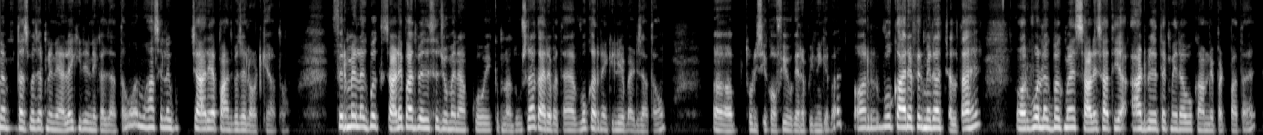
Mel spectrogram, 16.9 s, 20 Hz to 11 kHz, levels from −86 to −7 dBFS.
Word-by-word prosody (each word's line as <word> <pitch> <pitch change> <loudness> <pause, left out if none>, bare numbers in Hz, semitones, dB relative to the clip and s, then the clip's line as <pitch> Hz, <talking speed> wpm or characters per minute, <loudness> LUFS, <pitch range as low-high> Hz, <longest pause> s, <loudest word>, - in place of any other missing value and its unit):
मैं 220 - +1 0.2
10 195 -2 +2
बजे 195 0 -2
अपने 190 -1 -5
न्यायालय 170 +2 -2
के 195 - -8
लिए 185 -2 -6
निकल 155 -3 -7
जाता 140 - -10
हूँ 275 +2 -5
और 285 - -3
वहाँ 230 -1 -1
से 220 +1 -3
लगभग 210 -1 -3 0.2
4 185 +1 +4
या 195 - +3
5 165 - 0
बजे 165 -1 -4
लौटकर - - -10
आता - - -21
हूँ। - - -29 0.6
फिर 245 -1 +4
मैं 250 +1 +6
लगभग 240 0 +1
साढ़े 185 +5 +6
5 225 -2 +4
बजे 210 -2 +3
से 210 +2 -4
जो 185 - -4
मैंने 180 -2 -2
आपको 160 0 -6
एक 155 - -12
अपना 150 - -11
दूसरा 155 - -2
कार्य 180 -7 +3
बताया 155 0 -5
वो 180 +6 -6
करने 175 -3 -2
के 165 - -13
लिए 165 - -5
बैठ 140 - -13
जाता 135 +1 -12
हूँ 175 +6 -11 0.7
अ, 145 -3 0 0.2
थोड़ी-सी 160 0 -6
कॉफी 145 +4 -7
वगैरह 145 -2 -7
पीने 145 -1 -11
के - - -11
बाद 310 +1 -9 0.2
और 210 0 -1 0.2
वो 245 - +1
कार्य 230 0 +9
फिर 240 +1 0
मेरा 215 0 +6
चलता 155 +6 +3
है 260 +7 0 0.5
और 190 0 +6
वो 235 +4 +5
लगभग 225 -1 +2
मैं 220 0 +4
साढ़े 180 -3 +5
7 190 +1 +1
या 195 - 0
8 190 -1 +4
बजे 190 -1 -1
तक 190 - -4
मेरा 175 -1 -1
वो 170 - -4
काम 155 -1 -3
निपट 150 0 -9
पाता - - -9
है। - - -11
185 Hz, 260 wpm, -22 LUFS, 160-215 Hz, 0.7 s, कार्य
